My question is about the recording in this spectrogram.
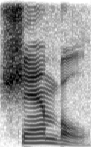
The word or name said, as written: shamble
